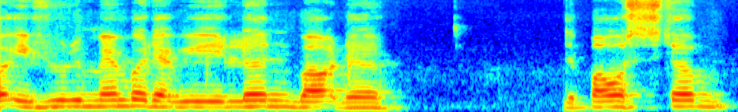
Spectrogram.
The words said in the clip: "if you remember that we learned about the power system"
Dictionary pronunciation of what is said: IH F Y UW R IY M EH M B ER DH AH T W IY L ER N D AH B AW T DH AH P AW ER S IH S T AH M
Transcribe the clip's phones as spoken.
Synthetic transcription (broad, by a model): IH F Y UW R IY M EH M B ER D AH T W IY L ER N AH B AW T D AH P AW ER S S T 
